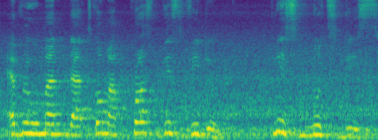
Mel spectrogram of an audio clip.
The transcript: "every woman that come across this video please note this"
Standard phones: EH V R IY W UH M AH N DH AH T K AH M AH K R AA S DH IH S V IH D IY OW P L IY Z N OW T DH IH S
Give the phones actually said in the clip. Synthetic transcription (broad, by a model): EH V R IY W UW M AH N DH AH T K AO M AH K R AA S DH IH S V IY D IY OW P L IY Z N OW T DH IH S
